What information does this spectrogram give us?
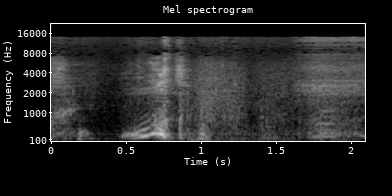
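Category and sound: human body sound, sneeze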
